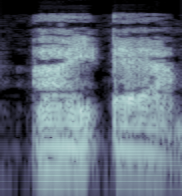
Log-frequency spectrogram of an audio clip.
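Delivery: soft, weary, defeated, resigned half-whisper. Narrator reads a man's reply to someone behind him, in a resigned half-whisper. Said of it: "in a resigned whisper".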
